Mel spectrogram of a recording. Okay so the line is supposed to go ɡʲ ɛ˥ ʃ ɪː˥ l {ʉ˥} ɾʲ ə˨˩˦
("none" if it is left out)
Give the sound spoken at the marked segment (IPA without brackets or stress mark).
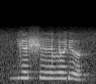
ø˥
